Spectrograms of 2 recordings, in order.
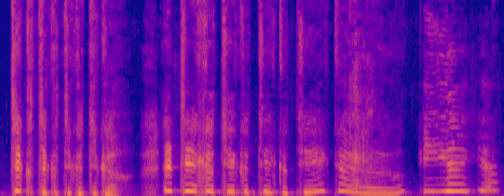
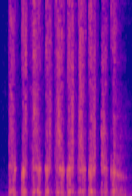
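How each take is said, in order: First: Playful squeaky coo while tickling; squeaky tickle talk. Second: Soft breathy whisper, barely voiced; hushed teasing whisper before the tickle. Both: Real, not acted. Tickling the baby.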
